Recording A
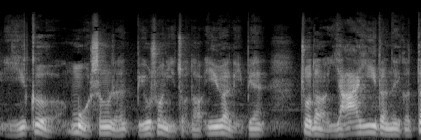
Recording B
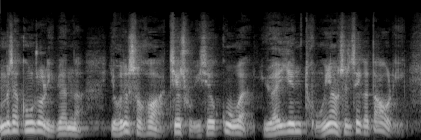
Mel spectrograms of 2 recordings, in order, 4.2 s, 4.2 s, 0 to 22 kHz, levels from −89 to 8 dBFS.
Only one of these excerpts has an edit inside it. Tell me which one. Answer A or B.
B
